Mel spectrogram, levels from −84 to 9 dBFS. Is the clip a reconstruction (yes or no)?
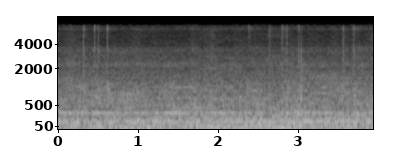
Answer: yes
